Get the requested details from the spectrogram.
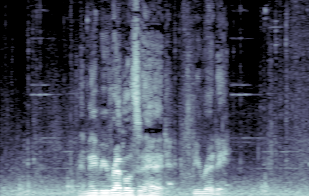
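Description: A man speaks in a low, tense voice.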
